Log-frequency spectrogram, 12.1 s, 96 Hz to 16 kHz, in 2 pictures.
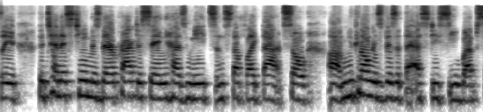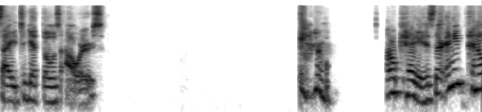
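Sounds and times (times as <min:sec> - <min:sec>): person speaking: 0:00.0 - 0:07.5, 0:09.8 - 0:12.0
person clearing throat: 0:09.8 - 0:10.3.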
